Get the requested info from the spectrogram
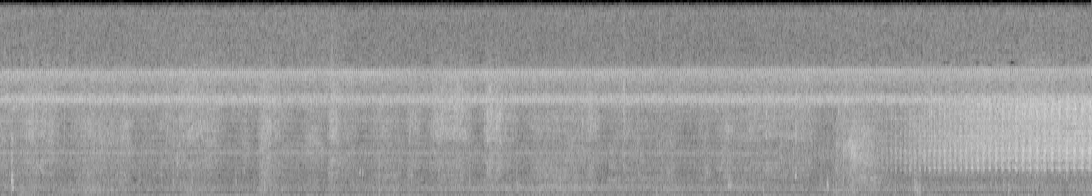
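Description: Faint scattered taps and clicks of cattle hooves and a dog's paws on a concrete pad, over a steady low outdoor rumble; a high hiss grows near the end.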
